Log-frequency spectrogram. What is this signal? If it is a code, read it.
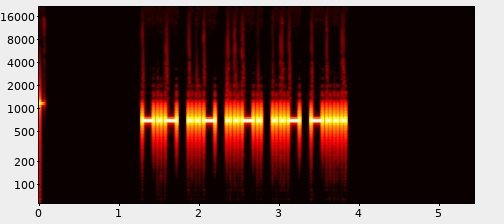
Morse code, heard as a keyed tone, about 25 wpm, 700 Hz. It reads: KUFUB
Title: Code Groups - 5 Letters - 25wpm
